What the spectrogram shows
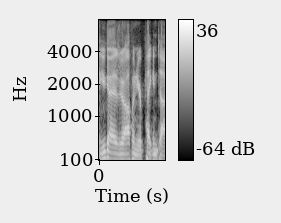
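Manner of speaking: ordinary talk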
